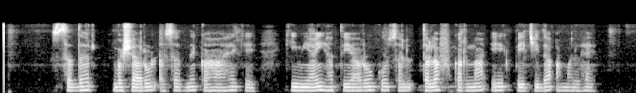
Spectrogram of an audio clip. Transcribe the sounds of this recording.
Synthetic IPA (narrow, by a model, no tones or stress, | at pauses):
sɐd̪əɾ | bɐʃaːɾulɐ̰səd̪nekɐɦaɦɛke | kiːmijaːiɦɐt̪ijaːɾõkot̪ɐləfkɐɾnaʔeːk̚peːt͡ʃiːd̪aʔɐməlɦɛː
